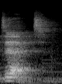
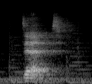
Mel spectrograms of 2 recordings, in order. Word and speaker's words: debt: we have threats and debt you do not pronounce the b sound it's silent debt moth you see moth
